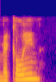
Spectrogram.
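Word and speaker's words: Michelinie: Jim Shooter, George Perez, Bob Layton, David, how do you say his name? Micheliney. – Rhymes with pickle my knee.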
